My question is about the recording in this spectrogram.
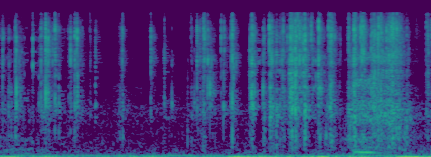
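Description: Plastic packaging crinkling and rustling in irregular crackles as it is handled and unwrapped.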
